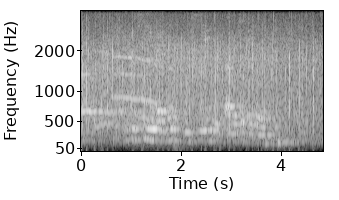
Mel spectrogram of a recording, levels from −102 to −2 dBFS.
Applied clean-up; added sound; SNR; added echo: none; Applause / Crowd / Cheering; -3 dB; reverberation time 0.8 s.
